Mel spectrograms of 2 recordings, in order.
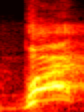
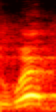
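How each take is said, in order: First: High, loud stunned yelp; shocked what. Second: Said in the usual way. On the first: Real, not acted. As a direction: blurt it out in total shock. Shocked repeat.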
